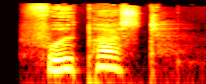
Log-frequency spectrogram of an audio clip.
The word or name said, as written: fodpost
